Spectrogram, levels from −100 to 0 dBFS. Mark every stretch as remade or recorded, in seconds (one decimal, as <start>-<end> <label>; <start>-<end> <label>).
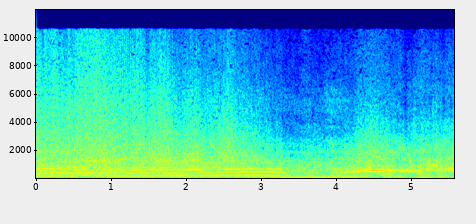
0.0-4.8 recorded; 4.8-5.6 remade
